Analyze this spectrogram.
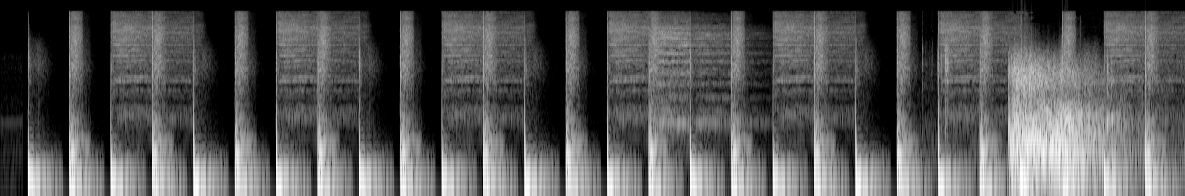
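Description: Shotgun blasts fired while hunting butterflies: many loud, sharp cracks in an even, rapid rhythm, each decaying quickly, with a denser, noisier burst toward the end and no voices.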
